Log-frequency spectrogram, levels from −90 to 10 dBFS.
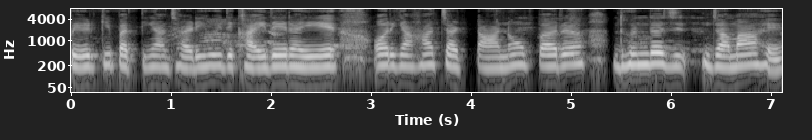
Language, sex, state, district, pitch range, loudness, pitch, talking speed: Hindi, female, Bihar, Bhagalpur, 190-210 Hz, -17 LUFS, 195 Hz, 135 wpm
